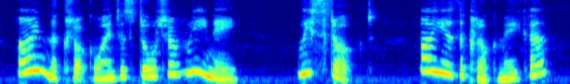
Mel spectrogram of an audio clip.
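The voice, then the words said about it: Sing-song character voice. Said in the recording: “she said in a singing voice.”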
